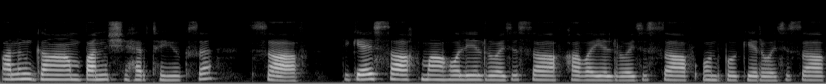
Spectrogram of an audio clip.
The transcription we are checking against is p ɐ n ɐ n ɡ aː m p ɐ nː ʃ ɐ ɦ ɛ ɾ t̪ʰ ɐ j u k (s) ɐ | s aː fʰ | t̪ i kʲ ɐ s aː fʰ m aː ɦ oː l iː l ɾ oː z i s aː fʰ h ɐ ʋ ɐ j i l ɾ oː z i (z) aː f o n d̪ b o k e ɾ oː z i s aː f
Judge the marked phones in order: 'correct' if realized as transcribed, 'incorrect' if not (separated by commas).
correct, incorrect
